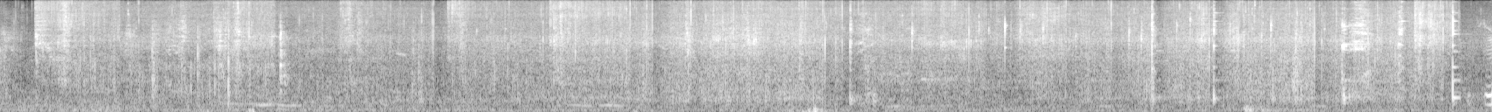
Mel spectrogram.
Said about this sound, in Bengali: দিদি আগে থেকে কোঁড়াতে সর্ষের তেল দিয়ে গরম করে দিয়েছে এবার আমি শুধু বড়াগুলো ভেজে নেব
